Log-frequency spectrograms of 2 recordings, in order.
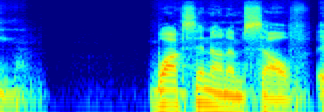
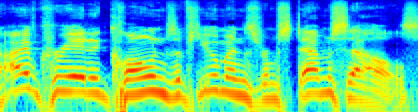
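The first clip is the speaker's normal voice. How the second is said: high, slow, proclaiming mad-scientist voice. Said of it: "some rogue scientist who's like".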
